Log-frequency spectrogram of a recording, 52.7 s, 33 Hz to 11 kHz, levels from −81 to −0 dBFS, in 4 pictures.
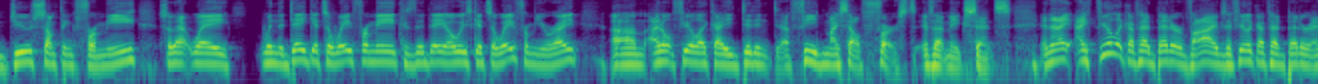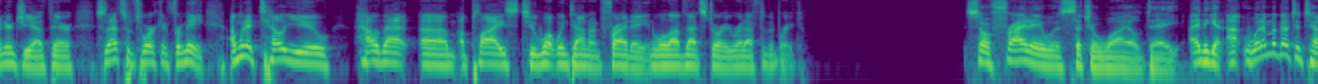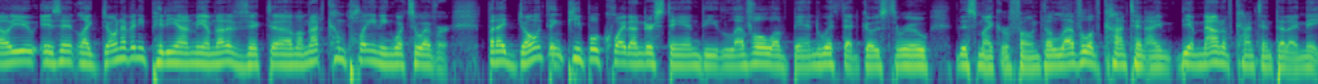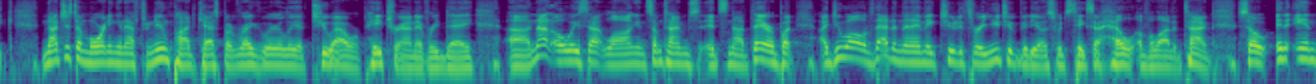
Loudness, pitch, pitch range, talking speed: -19 LUFS, 135 Hz, 120-155 Hz, 225 wpm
